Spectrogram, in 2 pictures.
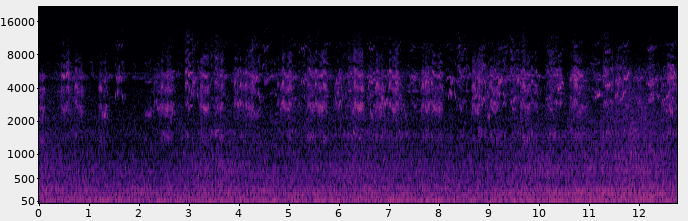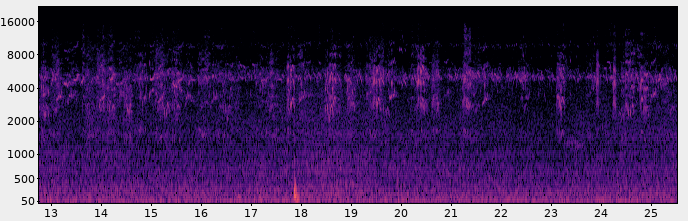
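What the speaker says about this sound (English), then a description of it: "Listen to the birds." Faint bird chirps and calls scattered over a steady outdoor background hiss at a Gulf beach in North Naples, Florida, with one brief sharp knock partway through.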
